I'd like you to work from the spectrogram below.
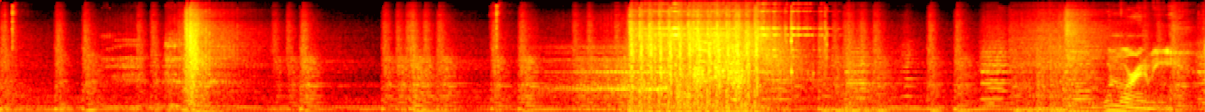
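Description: Gunfire in the role-playing video game Septerra Core: a loud, dense rapid burst of shots in the middle stretch, with scattered thuds, game music and other effects around it, while a person talks over parts of it.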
